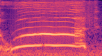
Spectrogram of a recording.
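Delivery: high loud startled yelp; shocked what. Retold or imitated. Father hearing his daughter's news, high startled yelp.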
